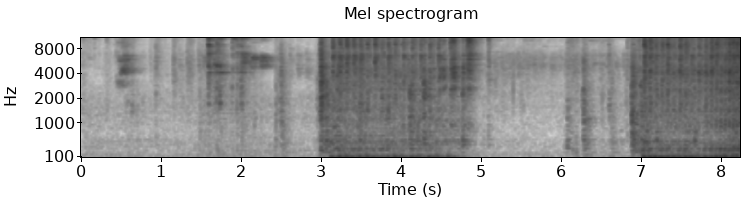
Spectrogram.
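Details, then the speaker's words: Honda GN5 with rough noise after engine rebuild, cam chain replaced without cure: two short bursts of running with rough, rattly top-end clatter; worn rocker arm shaft bores. "Oke, kali ini kita akan melakukan perbaikan pada motor jenis mesin ini ya, GN5 ya. Ini keluhannya itu suara kasar."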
